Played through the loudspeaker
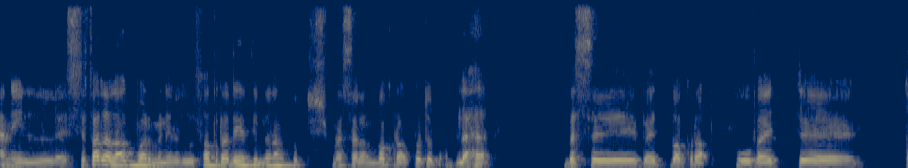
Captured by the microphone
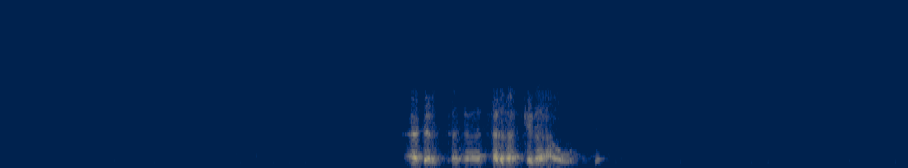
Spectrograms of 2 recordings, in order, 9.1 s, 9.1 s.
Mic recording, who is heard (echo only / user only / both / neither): user only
